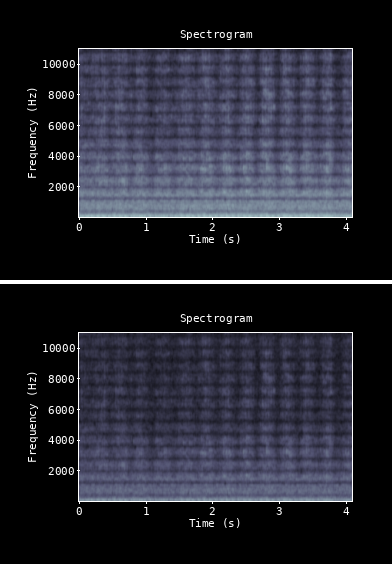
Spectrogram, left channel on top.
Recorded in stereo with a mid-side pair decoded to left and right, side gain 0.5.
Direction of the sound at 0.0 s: 55° left.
